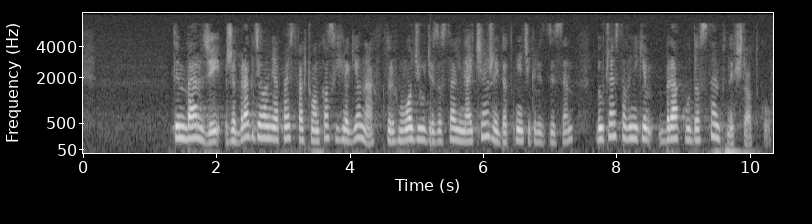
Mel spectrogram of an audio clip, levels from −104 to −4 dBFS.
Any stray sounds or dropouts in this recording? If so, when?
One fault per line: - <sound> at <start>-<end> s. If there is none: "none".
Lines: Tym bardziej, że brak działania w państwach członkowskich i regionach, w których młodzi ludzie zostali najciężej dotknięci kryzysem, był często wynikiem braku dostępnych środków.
none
